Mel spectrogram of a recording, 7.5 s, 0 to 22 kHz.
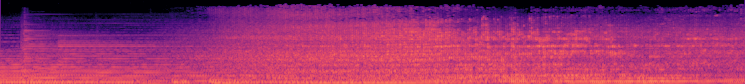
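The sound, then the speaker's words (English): Steady traffic rumble with a low engine drone, a vehicle idling or passing while other cars hum; continuous and moderately loud, with no voices. Traffic in the town of Lee Vining on Wednesday, 19 June. “That's something we haven't heard for a while. Traffic noise.”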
